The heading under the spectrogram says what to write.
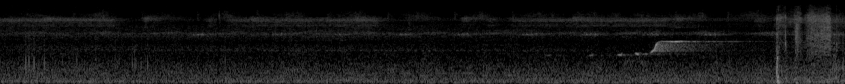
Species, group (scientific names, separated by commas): Haemopsalta rubea, Cicadidae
